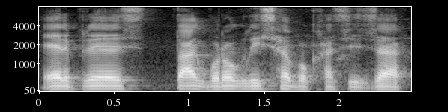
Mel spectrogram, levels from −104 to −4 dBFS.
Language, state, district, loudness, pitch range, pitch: Kokborok, Tripura, Dhalai, -19 LUFS, 95-105 Hz, 100 Hz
